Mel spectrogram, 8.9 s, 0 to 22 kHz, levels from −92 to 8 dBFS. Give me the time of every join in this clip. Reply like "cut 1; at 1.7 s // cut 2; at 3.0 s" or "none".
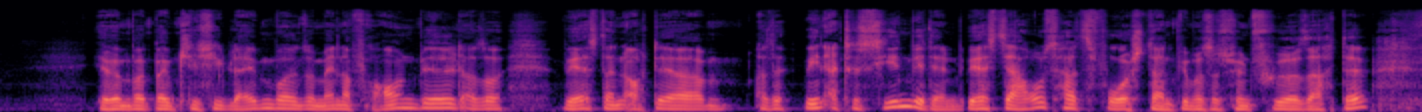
cut 1; at 6.0 s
